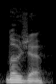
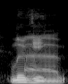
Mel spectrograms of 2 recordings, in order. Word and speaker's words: Loggia: Loggia. Loogie.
